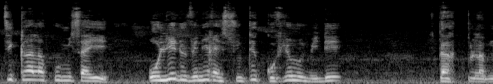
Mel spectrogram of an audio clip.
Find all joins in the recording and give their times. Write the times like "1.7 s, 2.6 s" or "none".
none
